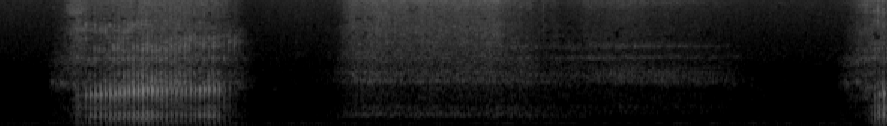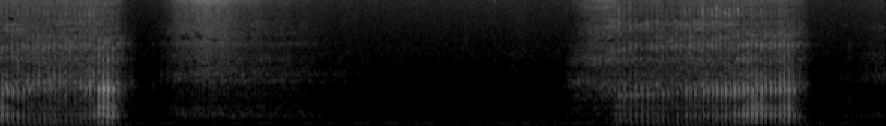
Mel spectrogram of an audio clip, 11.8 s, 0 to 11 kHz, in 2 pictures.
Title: Porkchop Sleeping & Snoring in 1 minute & 14 seconds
